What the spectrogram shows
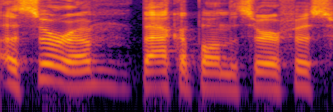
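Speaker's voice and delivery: normal talking voice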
